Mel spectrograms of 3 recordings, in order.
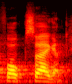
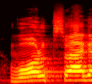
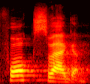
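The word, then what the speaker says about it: Volkswagen: ഒരു car company ആകും ഫോക്സ്വാഗൻ ഇത് കുറെ ആളുകൾ എപ്പോഴും വോൾക്സ്വാഗൻ എന്ന് വായിക്കുന്നുണ്ട് തെറ്റാണ് ഫോക്സ്വാഗൻ കാരണം വി വരുന്ന സമയത്ത് ജർമനിൽ ഉച്ചരിക്കുന്നത് എഫ് ആയിട്ടാണ് ഉച്ചരിക്കുക സോ ഫോക്സ്വാഗൻ വി വരുന്നത്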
